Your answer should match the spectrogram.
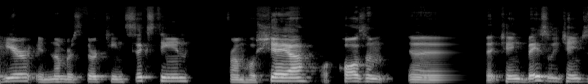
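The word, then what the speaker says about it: הוֹשֵׁעַ: It's not like Hosea and Joshua in the English. In the Hebrew, it's Hoshea and Yehoshua.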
